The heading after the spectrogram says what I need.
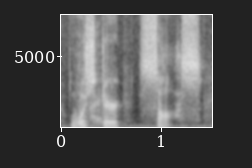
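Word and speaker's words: Worcestershire sauce: be Worcester sauce the the Shire part of it is entirely silent what I'm not even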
